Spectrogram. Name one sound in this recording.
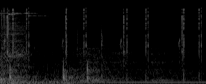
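A metal lock clanks as it is struck with a hatchet.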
